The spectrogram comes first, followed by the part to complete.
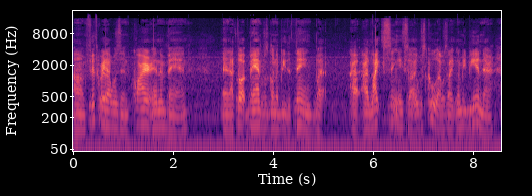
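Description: A man with an American accent speaks at a moderate pace and medium pitch over noticeable background noise. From North Carolina. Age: 40s. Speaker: opera singer. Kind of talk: casual chat. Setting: studio.

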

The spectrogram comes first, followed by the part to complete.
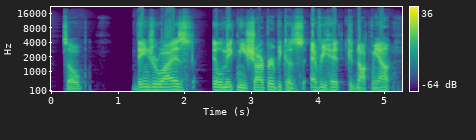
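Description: Dry and close with no echo, a man's medium-pitched voice stays monotone and flat. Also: moderate pace. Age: 20s. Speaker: professional boxer. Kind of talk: casual interview. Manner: soft-spoken.

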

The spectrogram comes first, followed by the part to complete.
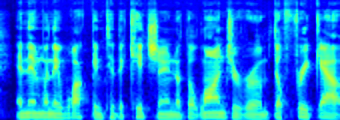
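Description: Delivery comes at a fairly quick pace in a monotone, flat intonation. The recording is very clean, with a silent background. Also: man. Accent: American. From New York City area. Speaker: psychology professor. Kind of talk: interview, explanatory.

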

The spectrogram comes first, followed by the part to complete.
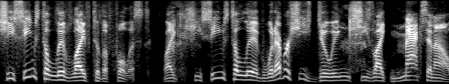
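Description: This man speaks at a fairly slow pace and a medium pitch, his pitch swinging very widely. The recording is very clean with a silent background, and the sound is dry and close with no echo. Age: 40s. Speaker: podcast co-host. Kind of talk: casual chat.

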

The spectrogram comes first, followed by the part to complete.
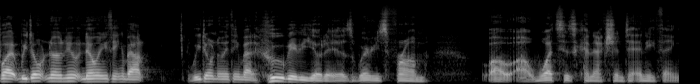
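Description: Very fast and full of lively intonation, a man's voice carries a dark, mellow tone. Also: fairly low pitch for a man. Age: 40s. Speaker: podcast host reviewing a TV series. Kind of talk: casual solo podcast commentary. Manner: conversational with frequent fillers and repetitions.

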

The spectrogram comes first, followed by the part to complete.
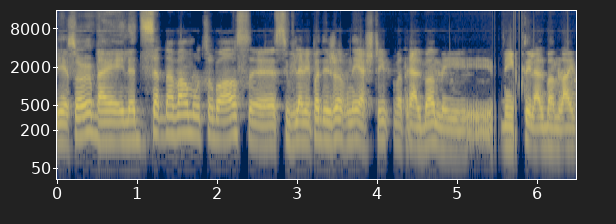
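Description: A man with a plain, everyday voice speaks at a moderate pace and medium pitch, his pitch varying in an ordinary way, with hardly any pauses. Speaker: rock musician. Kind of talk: interview.

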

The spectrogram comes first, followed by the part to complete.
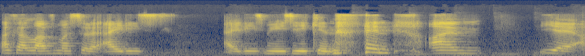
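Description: A woman at medium pitch with an Australian accent, a very slow pace, fairly even intonation and long, frequent pauses. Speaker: elite marathon runner. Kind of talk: casual interview chat.

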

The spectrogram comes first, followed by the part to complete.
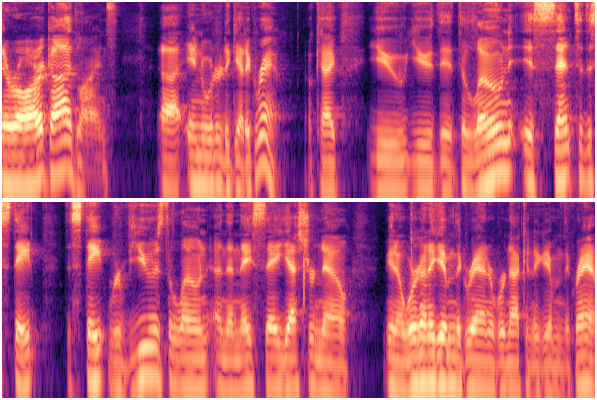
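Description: A man speaks at a fairly low pitch and a fairly quick pace. His pitch variation is ordinary. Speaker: mortgage lender and podcast host. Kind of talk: casual interview chat. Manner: fast.

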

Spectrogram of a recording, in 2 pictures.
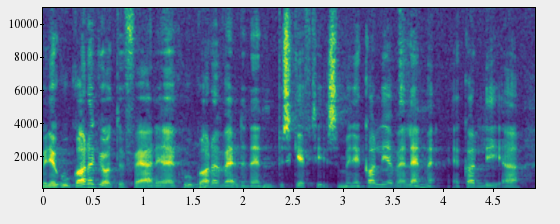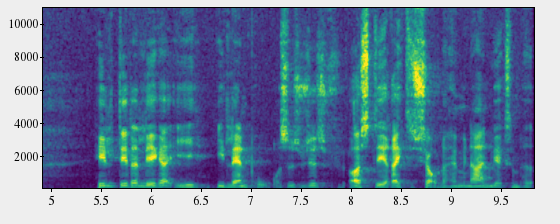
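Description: Speaking at a very fast pace, the man uses a medium pitch with ordinary pitch variation. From Denmark, Holbæk area (Zealand). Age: 40s. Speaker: local politician and landowner farmer. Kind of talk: radio interview. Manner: hesitant, many fillers.

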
